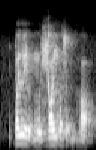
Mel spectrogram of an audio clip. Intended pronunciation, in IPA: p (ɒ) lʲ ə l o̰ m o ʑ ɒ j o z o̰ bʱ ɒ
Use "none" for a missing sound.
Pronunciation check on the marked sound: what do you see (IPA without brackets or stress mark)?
ʌ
